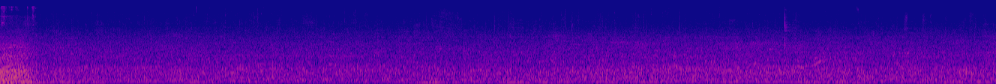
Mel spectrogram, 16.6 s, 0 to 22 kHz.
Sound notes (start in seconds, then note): 1.2 soft and constants chatters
